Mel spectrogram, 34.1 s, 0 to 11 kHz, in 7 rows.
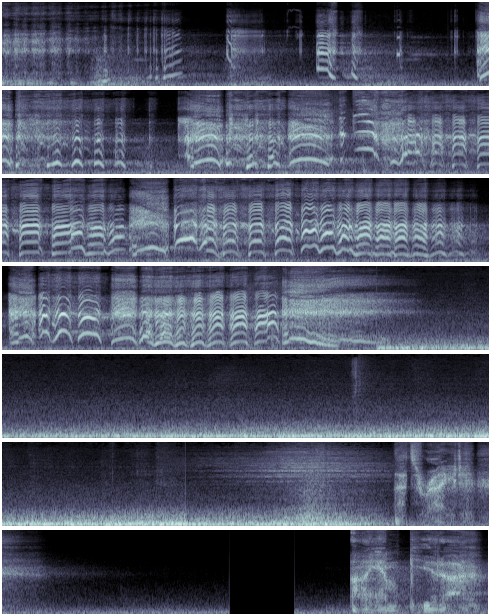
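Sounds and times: man laughing: 0.0 - 3.8, 4.8 - 18.6
low rumble: 18.4 - 28.4.

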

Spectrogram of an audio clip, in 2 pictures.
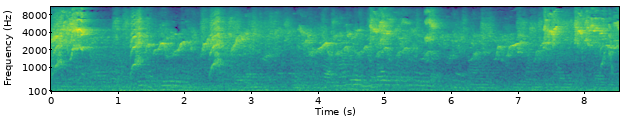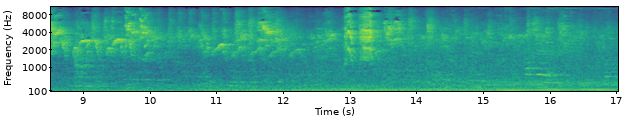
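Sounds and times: monkeys screaming and squealing: 0.0 - 17.0.

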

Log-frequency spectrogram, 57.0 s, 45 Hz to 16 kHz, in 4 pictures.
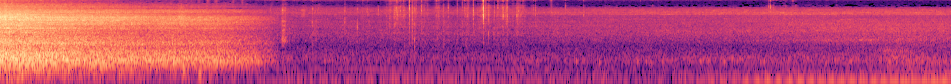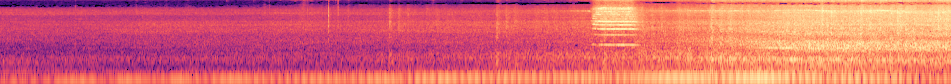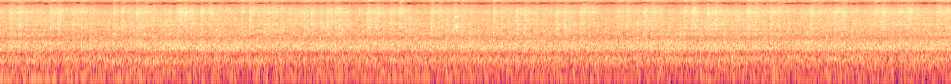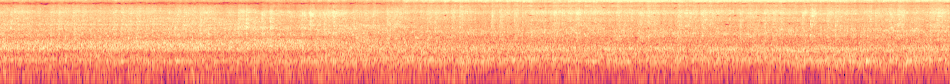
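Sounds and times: train wheels running on rails: 0.0 - 4.3, 18.4 - 57.0
locomotive horn blast: 23.1 - 24.1.

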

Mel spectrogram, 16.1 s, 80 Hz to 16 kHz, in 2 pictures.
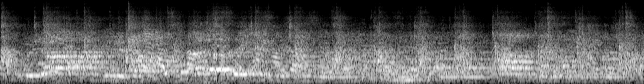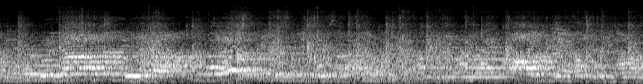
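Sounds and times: mixed choir singing: 0.0 - 16.0
steady beat: 4.2 - 6.7.

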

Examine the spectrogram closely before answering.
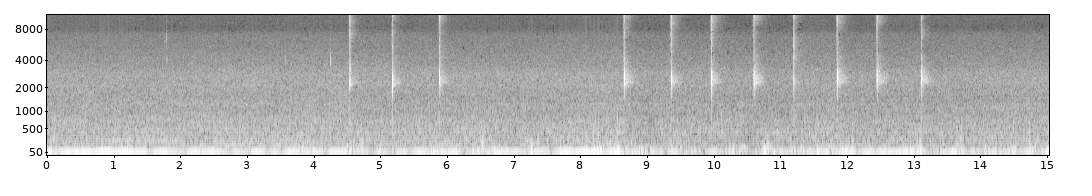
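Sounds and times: steady low hum: 0.0 - 15.0
fingers snapping: 4.2 - 6.0, 8.6 - 13.3.

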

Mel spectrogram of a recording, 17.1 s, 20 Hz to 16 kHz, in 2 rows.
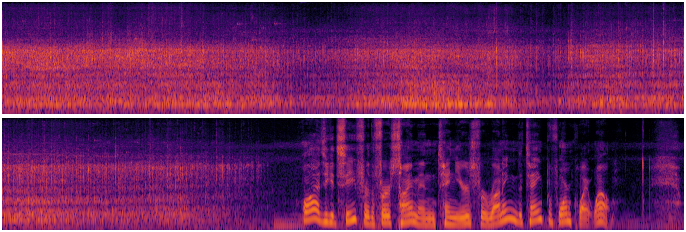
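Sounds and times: electric drive running: 0.0 - 13.0
metal track links clattering: 0.1 - 11.9.

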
